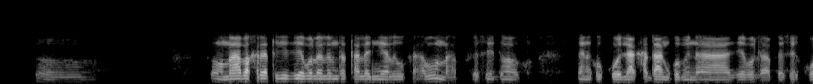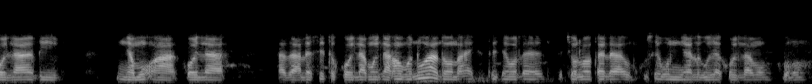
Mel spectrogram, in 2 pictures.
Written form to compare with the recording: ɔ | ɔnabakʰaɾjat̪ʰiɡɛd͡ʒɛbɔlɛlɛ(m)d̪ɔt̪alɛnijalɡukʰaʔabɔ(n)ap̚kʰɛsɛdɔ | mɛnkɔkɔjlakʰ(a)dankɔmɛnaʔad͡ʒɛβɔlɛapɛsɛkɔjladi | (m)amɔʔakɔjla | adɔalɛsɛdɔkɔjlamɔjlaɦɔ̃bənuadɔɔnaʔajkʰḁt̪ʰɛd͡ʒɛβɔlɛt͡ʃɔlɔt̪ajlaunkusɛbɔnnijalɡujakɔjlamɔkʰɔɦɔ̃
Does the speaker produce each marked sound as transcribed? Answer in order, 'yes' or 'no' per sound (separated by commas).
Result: yes, yes, yes, no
